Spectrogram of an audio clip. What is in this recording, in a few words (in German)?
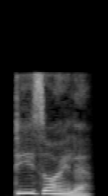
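"Säule", deutsch; karteikarten; haus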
